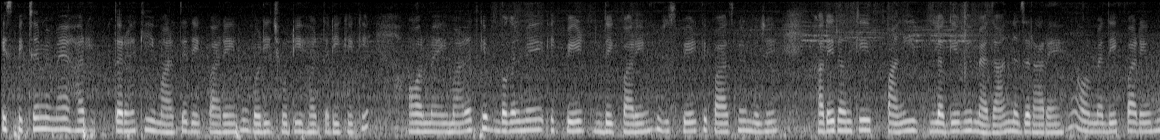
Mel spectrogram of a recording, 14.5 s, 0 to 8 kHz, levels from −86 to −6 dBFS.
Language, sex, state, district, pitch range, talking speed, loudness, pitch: Hindi, female, Uttar Pradesh, Etah, 180-205 Hz, 215 wpm, -25 LUFS, 190 Hz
